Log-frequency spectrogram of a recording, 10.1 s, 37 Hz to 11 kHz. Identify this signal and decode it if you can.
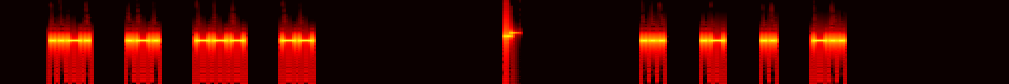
Morse code, heard as a keyed tone, about 28 wpm, spaced as for 16 wpm, 700 Hz. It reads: FROM SAID
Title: 3x Character Spacing - Top 300 Words - 28wpm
